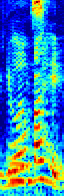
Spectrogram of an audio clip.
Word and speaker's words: Guillain-Barré: É essa a pronúncia, Guillain-Barré.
